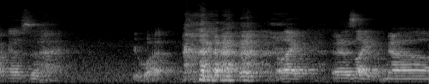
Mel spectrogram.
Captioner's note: laughing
